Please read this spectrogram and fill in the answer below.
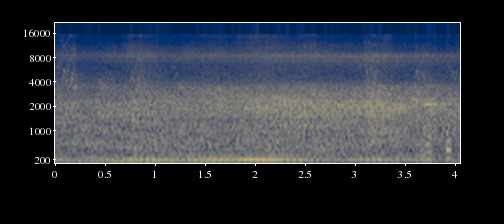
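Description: A car driving past, its road noise swelling to a peak about halfway through and fading again, over a steady low hum.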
